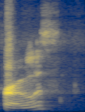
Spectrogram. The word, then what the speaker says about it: Freauxs: So first, I am the founder of Favored Froze. And it's froze, like you say it like F-R-O-S, but it's spelled F-R-E-A-U-X-S, you know, being in New Orleans.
